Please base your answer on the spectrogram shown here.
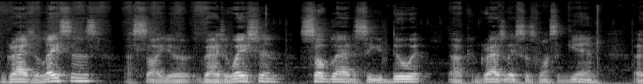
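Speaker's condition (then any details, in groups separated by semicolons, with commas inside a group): No condition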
